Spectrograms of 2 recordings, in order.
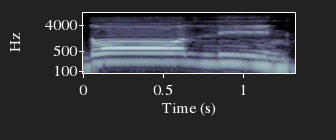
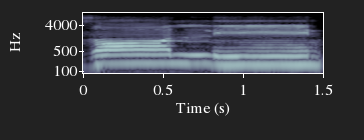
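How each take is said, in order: First: The word begins with a d sound. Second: The word begins with a z sound. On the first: No one will object to it. The speaker calls it right. "কেউ কিছু বলবে না" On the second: Listeners will object to it. The speaker calls it wrong. "তাহলে কিন্তু ধরে বসবে পিছন থেকে"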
